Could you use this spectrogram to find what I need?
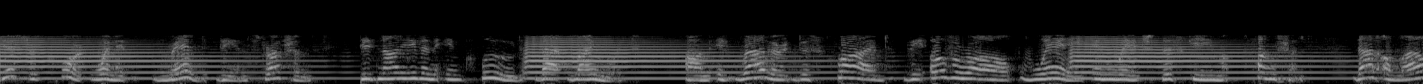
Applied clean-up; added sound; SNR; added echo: none; Trumpet; 3 dB; none.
